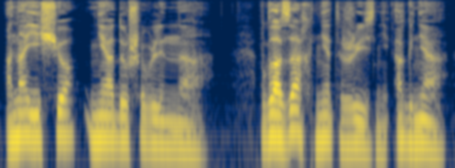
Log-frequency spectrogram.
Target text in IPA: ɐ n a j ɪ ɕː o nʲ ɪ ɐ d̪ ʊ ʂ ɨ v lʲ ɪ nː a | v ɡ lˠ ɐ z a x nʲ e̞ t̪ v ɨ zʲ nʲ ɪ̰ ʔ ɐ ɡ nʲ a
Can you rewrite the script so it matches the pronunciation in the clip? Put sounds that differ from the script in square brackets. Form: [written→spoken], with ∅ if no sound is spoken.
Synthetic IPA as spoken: ɐ n a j ɪ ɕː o nʲ ɪ ɐ d̪ ʊ ʂ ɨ v lʲ ɪ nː a | v ɡ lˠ ɐ z a x nʲ e̞ t̪ [v→ʐ] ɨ zʲ nʲ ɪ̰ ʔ ɐ ɡ nʲ a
